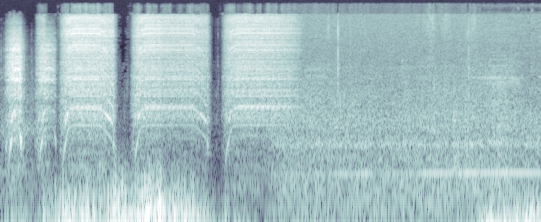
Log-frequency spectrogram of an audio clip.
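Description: A power drill bores through cured epoxy on a sailboat in several loud, close bursts separated by brief pauses, followed by a quieter stretch of faint mechanical noise and a last rise in sound near the end.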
